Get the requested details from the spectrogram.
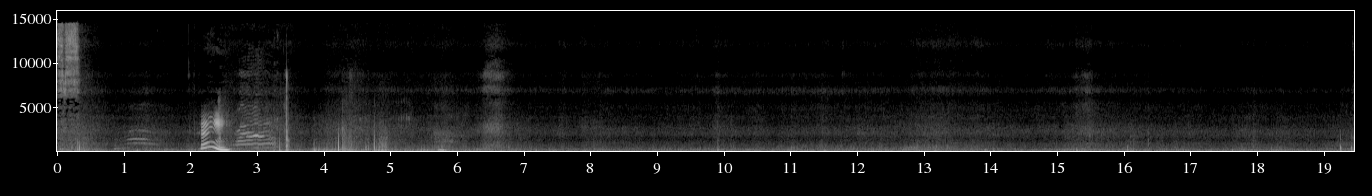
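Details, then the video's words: Oriental cats greeting their owner: a few faint short meows lead into one loud wavering meow that rises and falls, then soft rustles and a long quiet stretch. "Oriental cats greet owner"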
